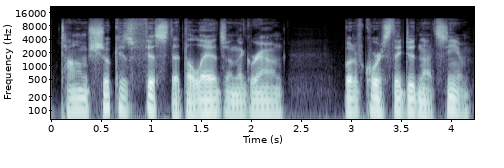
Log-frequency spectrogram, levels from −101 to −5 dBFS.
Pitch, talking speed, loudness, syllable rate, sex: 85 Hz, 255 wpm, -20 LUFS, 5.5 syllables/s, male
